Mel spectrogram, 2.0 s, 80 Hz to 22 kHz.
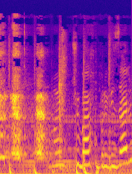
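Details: A blue-eyed shepsky dog (half husky, half shepherd) gives a few short, sharp barks while tied up as people feed squirrels and talk nearby, in a winter city park in Yakutsk at about -60 degrees.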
